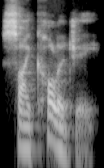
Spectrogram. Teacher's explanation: Although the word begins with P, the P is completely silent. Native speakers say psychology.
